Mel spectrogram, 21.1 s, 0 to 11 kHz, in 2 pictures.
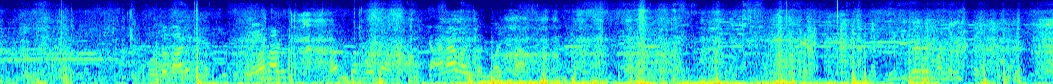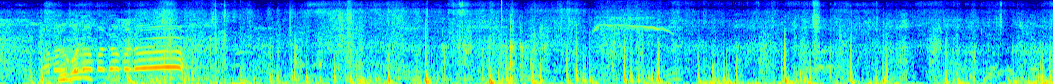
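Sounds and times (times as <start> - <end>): footsteps crunching in snow: 0.0 - 21.0.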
